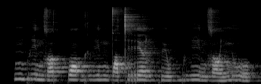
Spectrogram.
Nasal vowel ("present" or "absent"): absent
